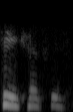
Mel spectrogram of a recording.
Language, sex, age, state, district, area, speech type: Hindi, female, 18-30, Uttar Pradesh, Prayagraj, urban, conversation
